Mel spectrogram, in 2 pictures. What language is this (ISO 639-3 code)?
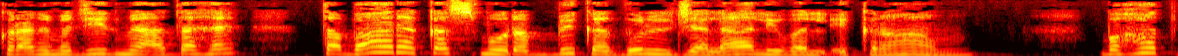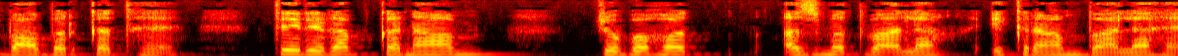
urd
